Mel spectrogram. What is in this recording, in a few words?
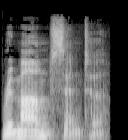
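"remand centre", British English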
